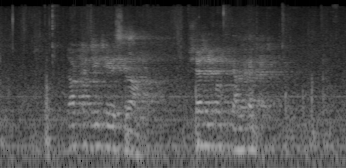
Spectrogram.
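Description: A man speaks through a loudspeaker.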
